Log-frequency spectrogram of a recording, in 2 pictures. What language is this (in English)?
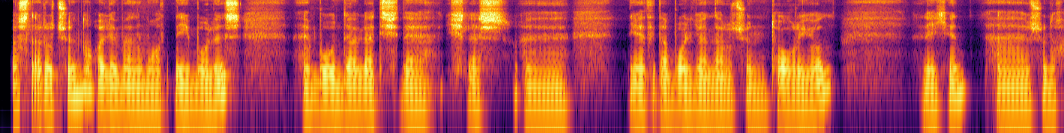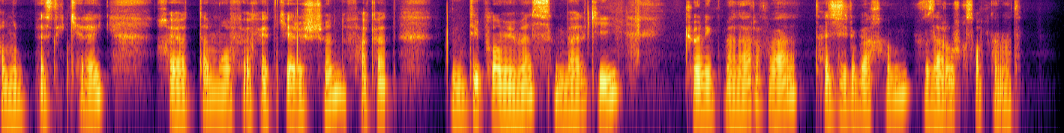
Uzbek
